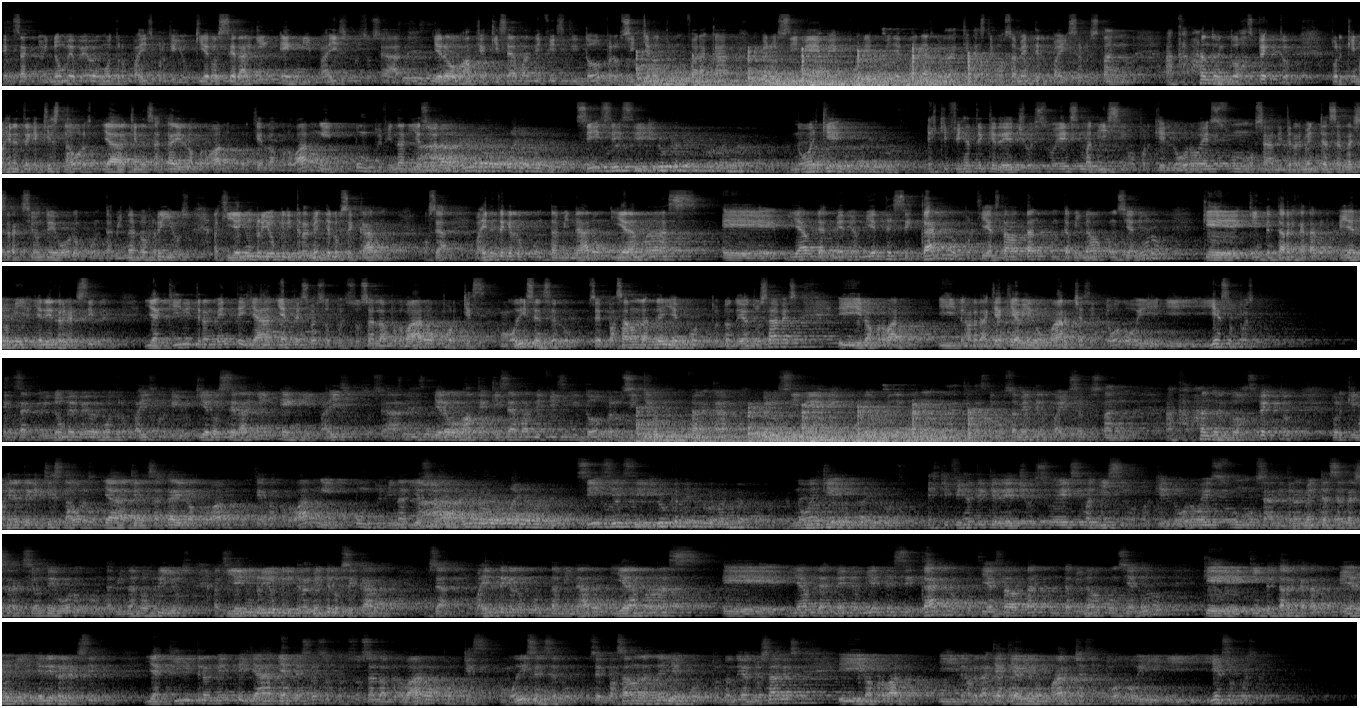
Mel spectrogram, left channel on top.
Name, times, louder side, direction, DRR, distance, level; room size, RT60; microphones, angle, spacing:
voice 1, 0.1-18.2 19.3-20.1 21.5-22.0 22.8-34.1 34.4-53.3, left 2 dB, 75° left, 1 dB, 1.5 m, -32 dB
voice 2, 3.9-4.6 17.7-19.3 19.6-22.7 31.6-32.1 40.5-40.9 50.2-50.8, equal, 5° right, -8 dB, 2.9 m, -34 dB
Walk footsteps, 5.8-10.5 10.7-10.8, equal, 35° left, 1.7 m, -30 dB
16.0 x 5.6 x 8.3 m, 2.7 s
head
